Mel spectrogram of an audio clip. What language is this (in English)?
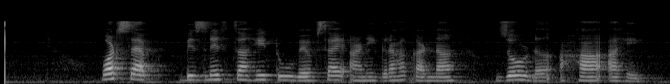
Marathi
